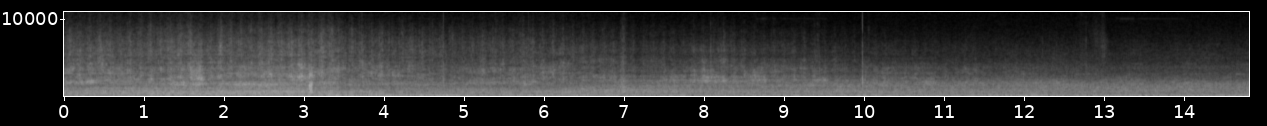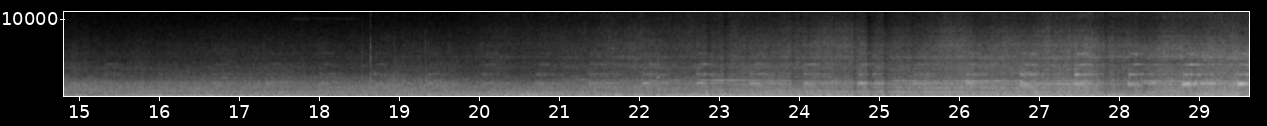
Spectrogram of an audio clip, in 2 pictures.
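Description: A BNSF freight train rolls past with a steady rumble of wheels on rail and clickety-clack, its rear GE C44-9W diesel locomotive going by at the start. An Amtrak passenger train led by a P42DC locomotive then rolls in to stop, and thin high-pitched brake squeal sets in over the last several seconds as it slows.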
